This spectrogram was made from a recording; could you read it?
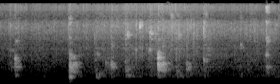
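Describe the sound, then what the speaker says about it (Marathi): Lengthwise-sliced onion fries in a pan for a spring roll filling, soft sizzling with occasional louder stirring scrapes and taps, close and fairly faint. "आता प्रथम कांदा टाकायचा. कांदा उभा कापलाय, जास्त शिजवायची नाही हा भाजी."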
